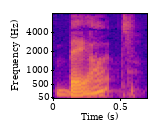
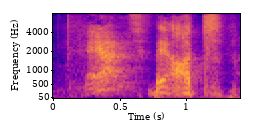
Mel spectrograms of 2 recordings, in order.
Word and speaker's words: Beat: So the name Beat, which you wouldn't think would actually be a name, but there actually is a German name that's spelled like that, but it's pronounced Beat. Beat.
